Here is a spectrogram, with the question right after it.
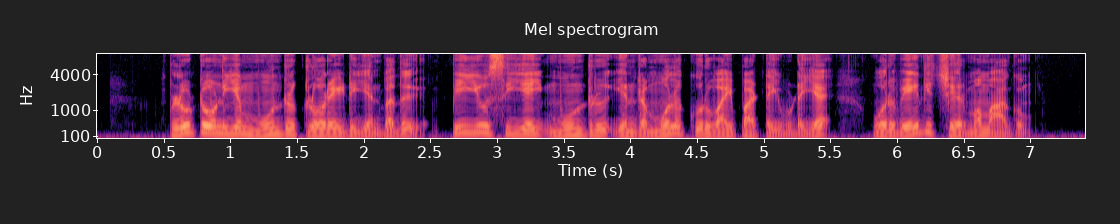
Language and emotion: Tamil, neutral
